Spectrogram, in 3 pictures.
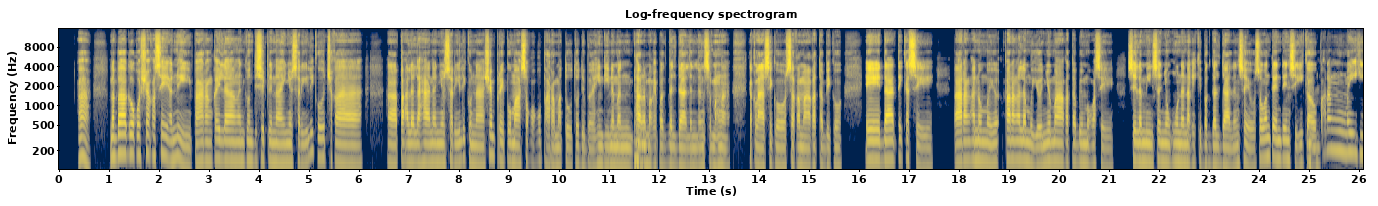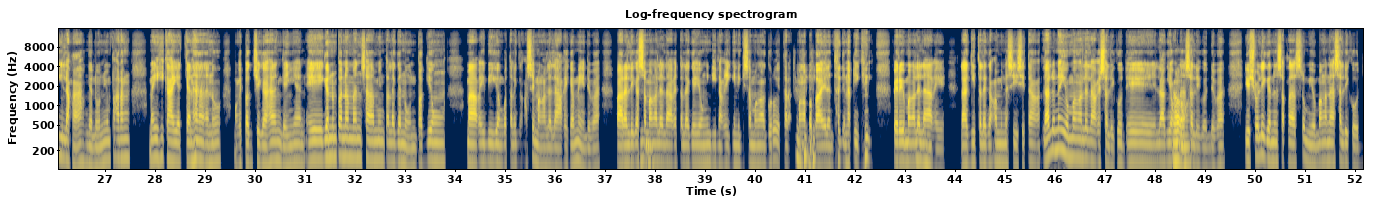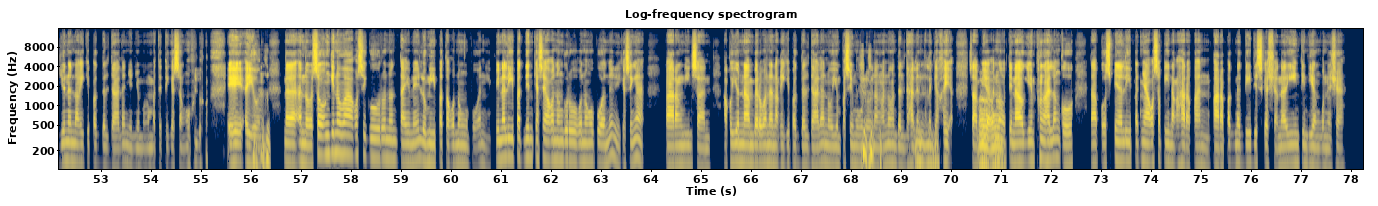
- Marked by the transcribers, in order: in English: "tendency"; laughing while speaking: "talaga nakikinig"; chuckle
- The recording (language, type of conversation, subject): Filipino, podcast, Paano ka nakikinig para maintindihan ang kausap, at hindi lang para makasagot?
